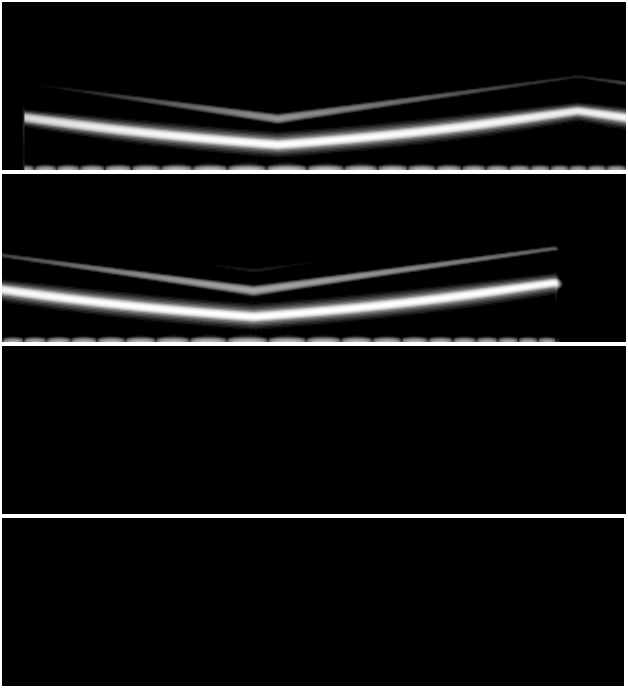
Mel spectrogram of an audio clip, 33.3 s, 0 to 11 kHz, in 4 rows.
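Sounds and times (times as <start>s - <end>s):
ambulance siren: 0.3s - 15.8s.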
